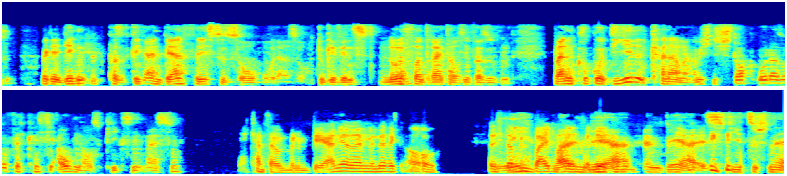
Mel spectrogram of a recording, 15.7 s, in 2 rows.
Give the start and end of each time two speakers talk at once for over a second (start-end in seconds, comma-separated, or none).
12.7-14.2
